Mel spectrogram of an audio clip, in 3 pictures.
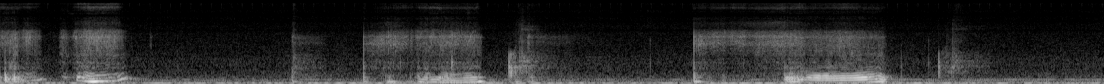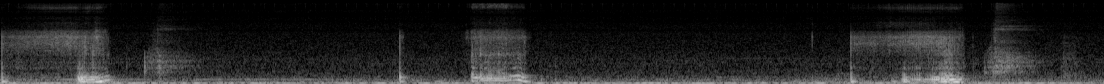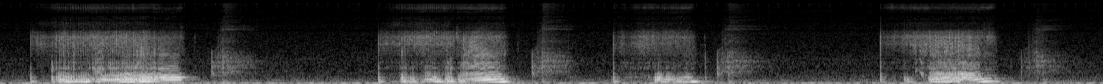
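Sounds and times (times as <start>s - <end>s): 
French Bulldog snoring in loud rasping bursts: 0.0s - 1.5s, 2.8s - 5.9s, 6.9s - 9.9s, 11.0s - 13.1s, 15.0s - 16.5s, 19.4s - 21.8s, 22.4s - 24.8s, 25.8s - 29.9s, 30.8s - 33.0s
low steady hum: 0.0s - 33.0s.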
